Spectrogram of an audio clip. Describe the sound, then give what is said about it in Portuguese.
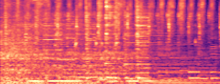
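A car engine drones steadily, a low humming motor with shifting pitch and road rumble, continuous for a few seconds with no one speaking, as the car carries students from a rural smallholding to school. “E é por isso que outros alunos que já estão aqui por perto também vêm chegando, vão entrar no mesmo carro, vai todo mundo estudar.”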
